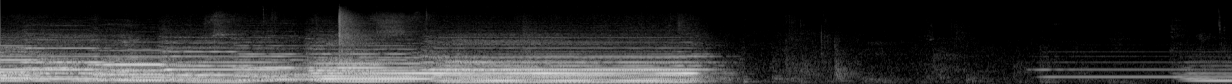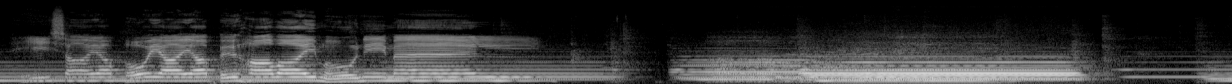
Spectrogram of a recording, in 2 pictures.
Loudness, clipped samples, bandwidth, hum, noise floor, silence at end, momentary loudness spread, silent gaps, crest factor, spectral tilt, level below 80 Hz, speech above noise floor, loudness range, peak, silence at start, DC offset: -15 LUFS; under 0.1%; 12.5 kHz; none; -55 dBFS; 0 s; 18 LU; none; 14 dB; -7.5 dB/octave; -52 dBFS; 38 dB; 11 LU; -2 dBFS; 0 s; under 0.1%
